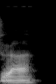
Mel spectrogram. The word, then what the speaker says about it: Ra: and the Egyptian bra some say re but it's ra I mean the same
